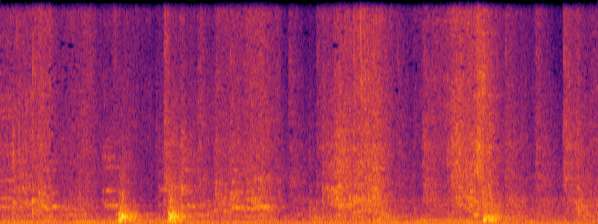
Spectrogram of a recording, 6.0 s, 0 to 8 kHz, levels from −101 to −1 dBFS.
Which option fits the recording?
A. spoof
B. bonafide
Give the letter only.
B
